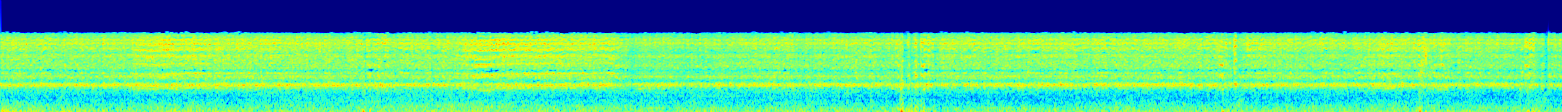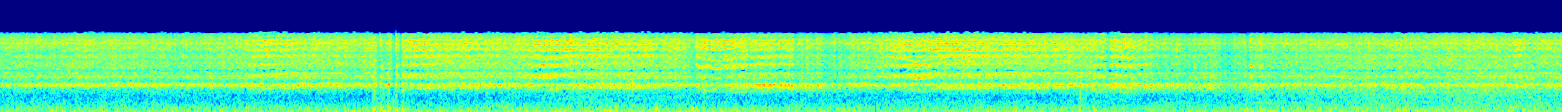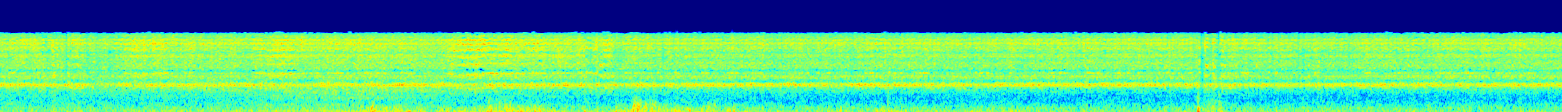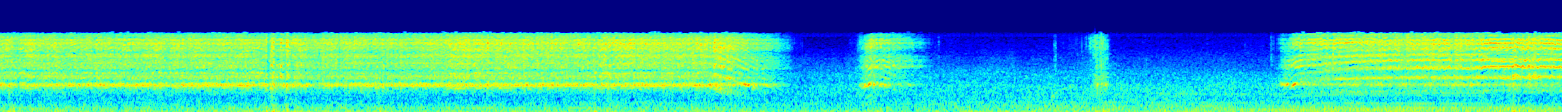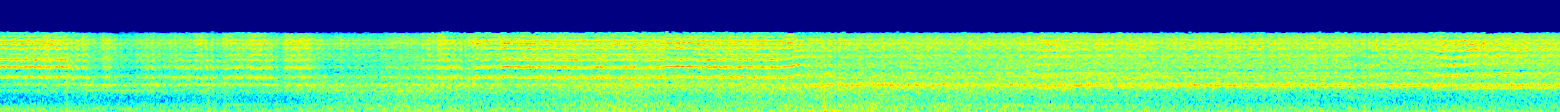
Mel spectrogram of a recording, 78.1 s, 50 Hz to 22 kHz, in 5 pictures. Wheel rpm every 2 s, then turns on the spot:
230, 230, 230, 230, 230, 230, 230, 230, 230, 230, 220, 220, 230, 230, 230, 230, 230, 230, 230, 230, 240, 230, 230, 230, 230, 230, 160, 10, 0, 70, 200, 200, 200, 200, 200, 230, 230, 230, 230.
none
